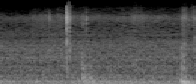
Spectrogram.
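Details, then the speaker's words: Chevrolet Cruze electric power steering after repair and component replacement, before steering angle sensor programming: turning the wheel gives only low even motor hum, no grinding or knocking; previous noise gone, steering healthy. "não tem nenhum barulho e agora vou fazer a programação é um sensor de ângulo"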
